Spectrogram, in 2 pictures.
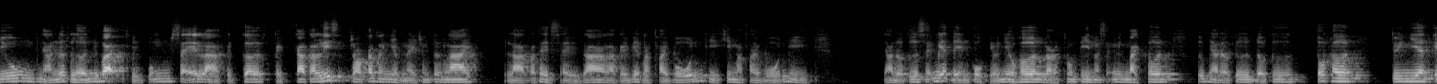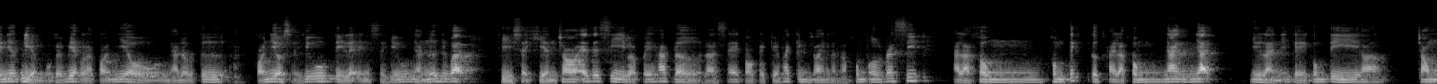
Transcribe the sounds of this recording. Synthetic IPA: hḭ˧˥wɲaː˨˩nɨ˦˥ək̚ləː˨˦nɲɨ˧və̰˧˨jʔt̪ʰi˨˩kʊ̰˧˥ŋ͡msɛ̰˧˥laː˨˩kaː˨˦jkə˧kaː˨˦jkaː˧t̪aː˧li˦˥s̚t͡ɕɔ˧kaː˦˥k̚za˧ŋ̟ɲi˨˩əp̚na˨˩jt͡ɕɔ˧wŋ͡mt̪ɨ˧əŋlaː˧j | laː˨˩kɔ˨˦t̪ʰe˧˩sa˧˩jzaː˧laː˨˩kaː˨˦vəklaː˨˩t̪ʰwaː˨˩jvo˨˦nt̪ʰi˨˩xi˧maː˨˩t̪ʰwaː˨˩jvo˨˦nt̪ʰi˨˩ | ɲaː˨˩ɗə˨˩wt̪ɨ˧sɛ̰˧˥ɓi˦˥ət̚ɗe˨˦nku˧˩əkxi˨˦əwɲi˨˩əwɦəː˧nvaː˨˩˦t̪ʰə˧wŋ͡mt̪i˧nːɔ˨˦sɛ̰˧˥mï˧ŋ̟ɓa˨˩jk̟̚həː˧nzu˦˥ɲaː˨˩ɗə˨˩wt̪ɨ˧ɗə˨˩wt̪ɨ˧t̪o˦˥t̚həː˧nt̪wi˧ɲi˧ənkaː˨˦nɨ˧˩ɗi˧˩əmku˧˩əkaː˨˦jvi˨˩ək̚laː˨˩kɔ˨˦ɲi˨˩əwɲaː˨˩ɗə˨˩wt̪ɨ˧˨˩kɔ˨˦ɲi˨˩əwsəː˧˩hḭ˧˥wt̪i˧˩lḛ˧˨səː˧˩hḭ˧˥wɲaː˨˩nɨ˦˥ək̚ɲɨ˧və̰˧˨jʔt̪ʰi˨˩sɛ̰˧˥xi˨˦ənt͡ɕɔ˧ʔɛ˦˥ɛ˦˥s̚si˧vaː˨˩pe˧ɦaː˦˥t̚zəː˨˩laː˨˩sɛ̰˧˥kɔ˨˦kaː˨˦jke˨˦ɦwjk̚ki˧ŋ̟zwa˧jŋ̟laː˨˩nɔ˨˦xə˧wŋ͡mʔəː˧zɛ˦˥t̚si˦˥p̚ | ha˧jlaː˨˩xə˧wŋ͡mxə˧wŋ͡mt̪ï˦˥k̚ːɨ˨˩k̚ha˧jlaː˨˩xə˧wŋ͡mɲa˧jŋ̟ɲə̰˧˨n | ɲɨ˧laː˨˩ɲɨ̰˧˥ŋkaː˨˦jkə˧wŋ͡mt̪i˧˨˧ | t͡ɕɔ˧wŋ͡m

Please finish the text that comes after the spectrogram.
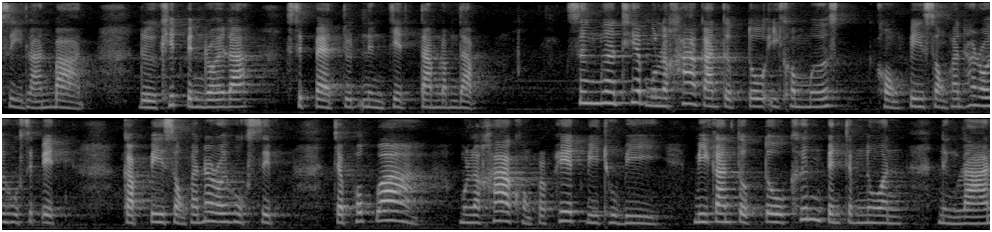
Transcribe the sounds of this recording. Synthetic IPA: siː˨˩laː˦˥nbaː˨˩t̪̚ɾɯː˩˦kʰi˦˥t̪̚pe˧nɾɔː˦˥jla˧˥si˨˩pːɛː˨˩t̪̚t͡ɕu˨˩t̪̚nɯ˨˩ŋt͡ɕe˨˩t̪ːaː˧mla˧mda˨˩p̚ | sɯ˥˩ŋmɯ˥˩ɐt̪ʰi˥˩əp̚muː˧la˧kʰaː˥˩kaː˧nt̪ɤː˨˩p̚t̪oː˧ʔiː˧kʰɔ˧mːɤː˦˥s | kʰɔː˩˦ŋpiː˧sɔː˩˦ŋpʰa˧nɦaː˥˩ɾɔː˧˥jɦo˨˩k̚si˨˩p̚ʔe˨˩t̪̚ | ka˨˩pːiː˧sɔː˩˦ŋpʰa˧nɦaː˥˩ɾɔː˧˥jɦo˨˩k̚si˨˩p̚ | t͡ɕa˨˩pʰo˦˥p̚waː˥˩ | muː˧la˧kʰaː˥˩kʰɔː˩˦ŋpɾa˧pʰeː˥˩t̪̚biː˧t̪ʰuː˧biː˧ | miː˧kaː˧nt̪ɤː˨˩p̚t̪oː˧kʰɯ˥˩˨npe˧nt͡ɕa˧mnu˧ənː | ɯ˨˩ŋlaː˦˥n

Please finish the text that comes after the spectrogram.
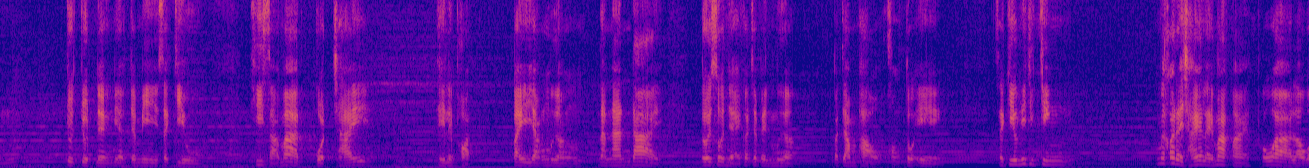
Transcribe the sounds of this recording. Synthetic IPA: n | t͡ɕu˨˩t̪̚t͡ɕu˨˩t̪̚nɯ˨˩ŋni˥˩ɐt͡ɕa˨˩ʔmiː˧sa˧˩ki˧w | t̪ʰiː˥˩saː˩˦maː˥˩t̪̚ko˨˩t̪̚t͡ɕʰa˦˥j | t̪ʰeː˧le˧pʰɔ˨˩t̪̚ | pa˧jːa˧ŋmɯ˧əŋna˧˥˩nːa˦˥ndaː˥˩j | doː˧jsu˨˩ənja˨˩jkɔː˥˩t͡ɕa˨˩pe˧nmɯ˧əŋ | pɾa˧t͡ɕa˧mpʰa˨˩wkʰɔː˩˦ŋt̪u˧əʔeː˧ŋ | sa˧ki˧wniː˥˩t͡ɕi˧ŋt͡ɕi˧ŋ | m˥˩jkʰda˥˩t͡ɕʰjʔa˧ɾa˧jmaː˥˩k̚maː˧jpʰɾɔ˦˥waː˥˩ɾa˧wkɔː˩

